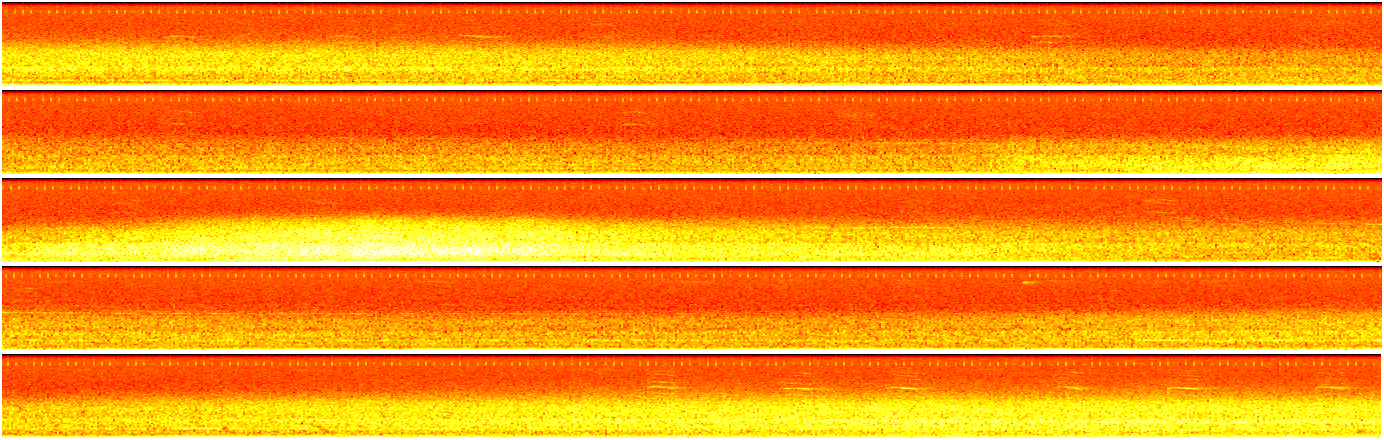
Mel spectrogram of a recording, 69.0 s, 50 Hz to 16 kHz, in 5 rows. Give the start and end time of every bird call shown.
[1.40, 10.90] Blue Jay (Cyanocitta cristata)
[61.50, 68.90] Blue Jay (Cyanocitta cristata)

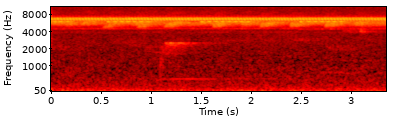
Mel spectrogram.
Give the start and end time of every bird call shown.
[0.00, 3.35] Gray-fronted Dove (Leptotila rufaxilla)
[0.89, 1.59] Black-faced Antthrush (Formicarius analis)

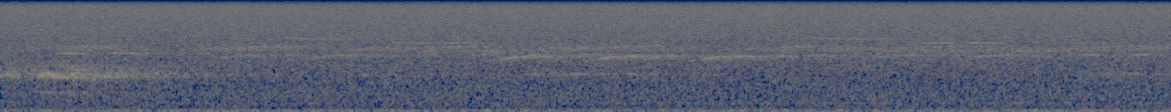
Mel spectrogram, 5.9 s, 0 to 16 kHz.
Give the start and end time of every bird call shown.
[0.00, 0.84] American Crow (Corvus brachyrhynchos)
[2.44, 5.86] Tufted Titmouse (Baeolophus bicolor)

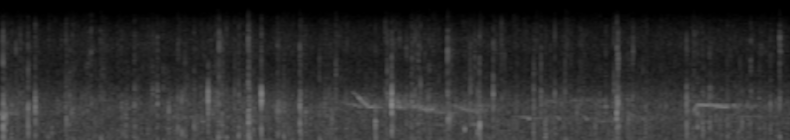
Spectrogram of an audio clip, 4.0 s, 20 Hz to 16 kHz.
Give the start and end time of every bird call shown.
[1.93, 3.23] Apapane (Himatione sanguinea)

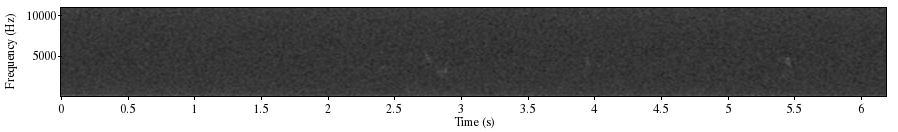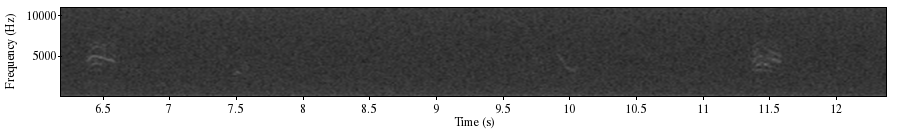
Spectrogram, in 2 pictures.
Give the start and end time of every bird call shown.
[2.70, 2.90] House Finch (Haemorhous mexicanus)
[5.40, 5.50] House Finch (Haemorhous mexicanus)
[6.40, 6.60] Hawaii Amakihi (Chlorodrepanis virens)
[9.90, 10.10] Eurasian Skylark (Alauda arvensis)
[11.30, 11.60] Hawaii Amakihi (Chlorodrepanis virens)

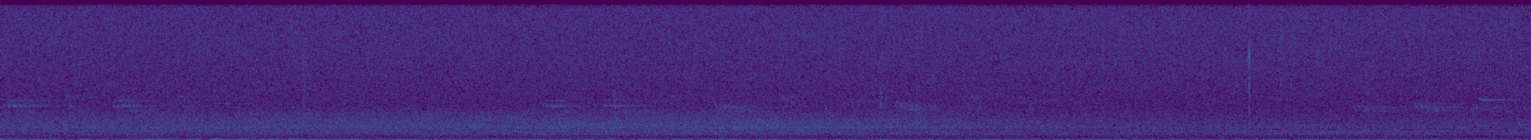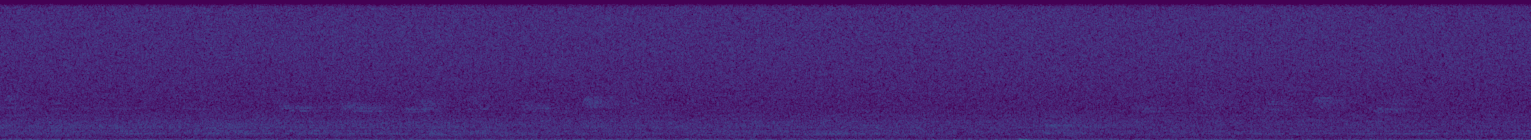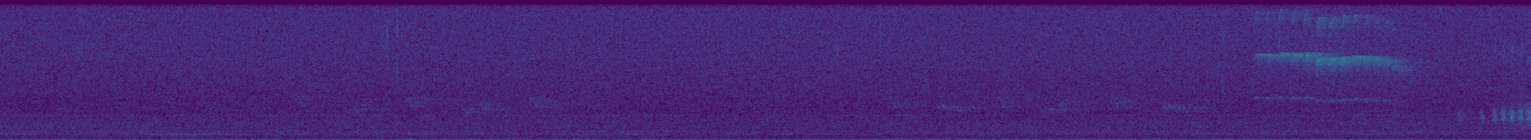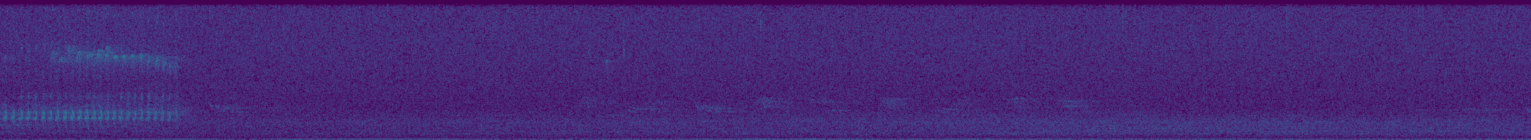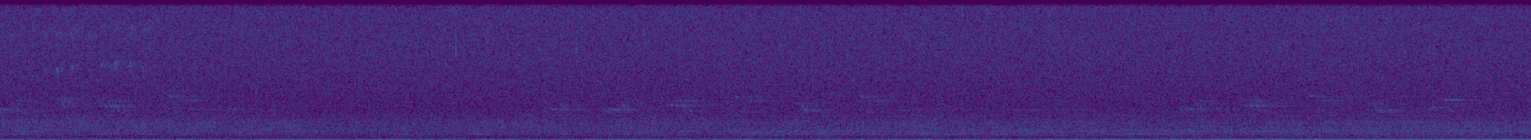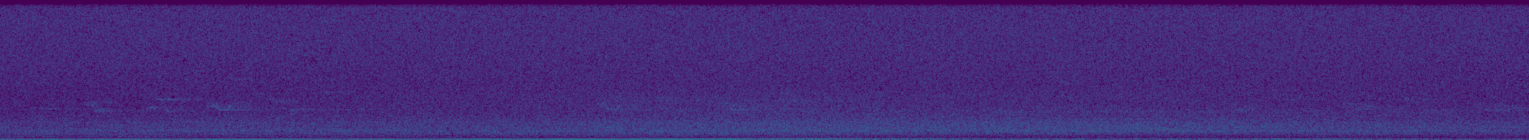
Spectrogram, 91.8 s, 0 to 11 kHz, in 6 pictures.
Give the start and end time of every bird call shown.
[0.00, 1.60] Red-bellied Woodpecker (Melanerpes carolinus)
[43.00, 47.70] Downy Woodpecker (Dryobates pubescens)
[45.20, 48.00] Red-bellied Woodpecker (Melanerpes carolinus)

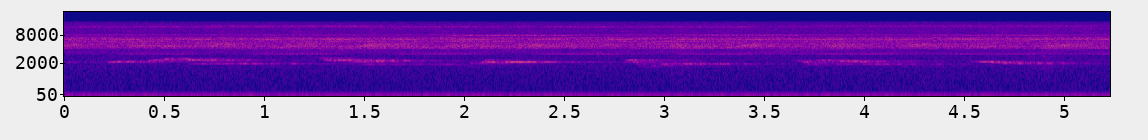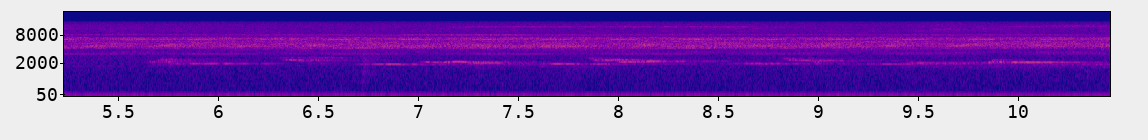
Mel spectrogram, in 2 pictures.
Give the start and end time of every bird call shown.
[0.00, 9.97] Little Tinamou (Crypturellus soui)
[0.00, 10.46] Hauxwell's Thrush (Turdus hauxwelli)
[0.00, 10.46] unidentified bird
[9.27, 10.46] Cinnamon-throated Woodcreeper (Dendrexetastes rufigula)

